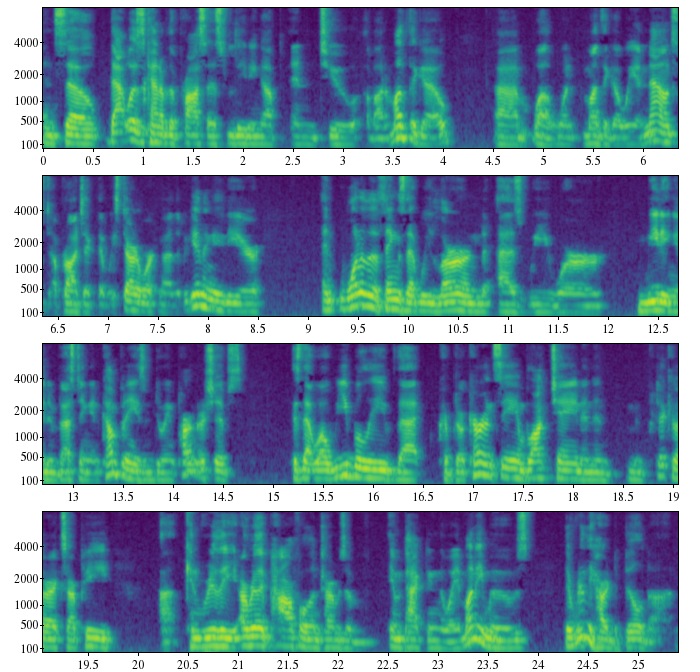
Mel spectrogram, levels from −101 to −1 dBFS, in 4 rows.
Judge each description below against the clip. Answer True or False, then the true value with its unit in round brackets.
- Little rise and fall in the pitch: False (3.7 semitones)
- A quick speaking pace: True (210 wpm)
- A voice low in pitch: True (125 Hz)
